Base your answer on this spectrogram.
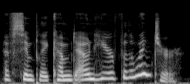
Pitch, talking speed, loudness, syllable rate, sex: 245 Hz, 250 wpm, -16 LUFS, 6.7 syllables/s, female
